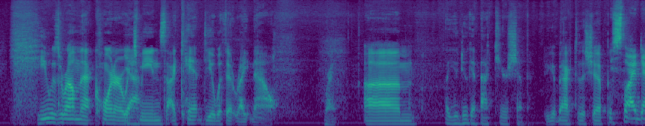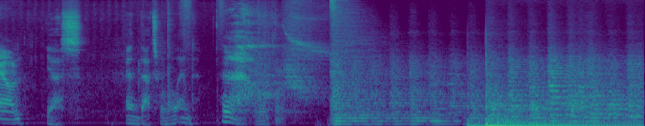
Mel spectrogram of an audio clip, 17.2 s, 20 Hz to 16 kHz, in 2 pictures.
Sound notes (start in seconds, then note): 11.6 all sigh; 13.0 intense music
